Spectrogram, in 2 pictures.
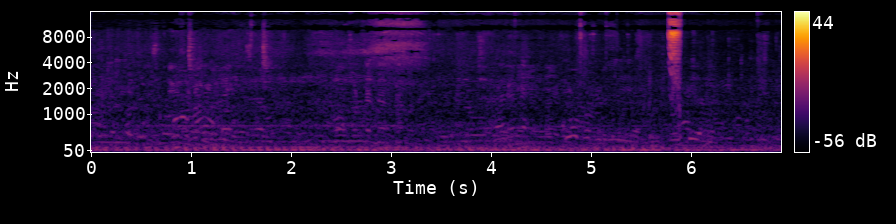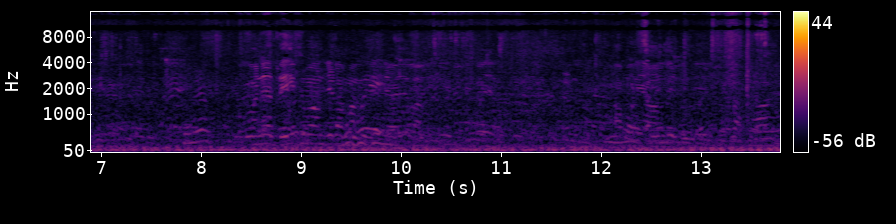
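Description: Several men and women talk nearby in a murmur of overlapping voices.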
